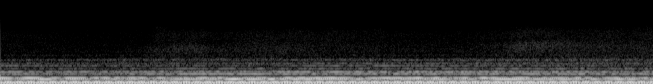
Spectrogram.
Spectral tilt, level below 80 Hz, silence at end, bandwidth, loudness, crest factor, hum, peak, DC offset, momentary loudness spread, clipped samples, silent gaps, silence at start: -11.5 dB/octave; -20 dBFS; 0 s; 2.6 kHz; -18 LUFS; 12 dB; none; -4 dBFS; under 0.1%; 1 LU; under 0.1%; none; 0 s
